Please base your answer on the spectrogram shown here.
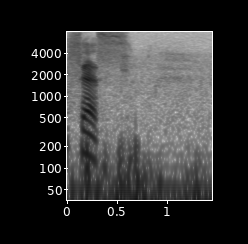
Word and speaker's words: Sass: সাস কিন্তু উচ্চারণ আসলে সাস না, স্যাস।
